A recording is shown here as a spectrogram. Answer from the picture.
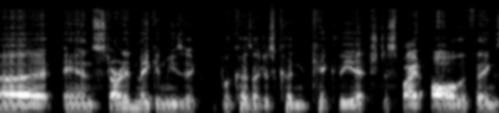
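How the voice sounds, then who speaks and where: With a Southern Appalachian accent, a man speaks at a fairly quick pace and medium pitch, the sound dry and close with no echo. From US South, Western North Carolina. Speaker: singer-songwriter. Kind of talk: radio interview. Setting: radio studio.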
